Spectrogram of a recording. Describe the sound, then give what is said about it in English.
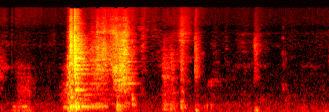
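A tin of popcorn rattles and clatters: one loud, sustained shake near the start, then several shorter, softer rattles trailing off with brief pauses between them. “That's my tin of popcorn.”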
